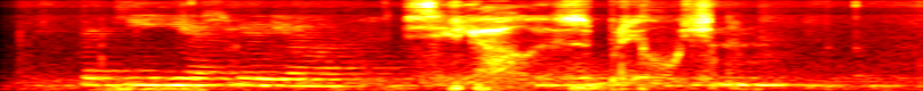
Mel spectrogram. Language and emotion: Russian, neutral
